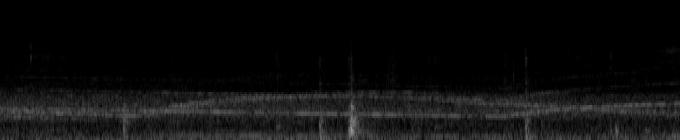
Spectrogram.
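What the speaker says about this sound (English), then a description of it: "you are going to hear always some ambulances coming by" An ambulance siren wailing as it passes through a residential neighbourhood, its tone sweeping up and down at a moderate distance over a low road hum, with a few sharp taps nearby and no talking.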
